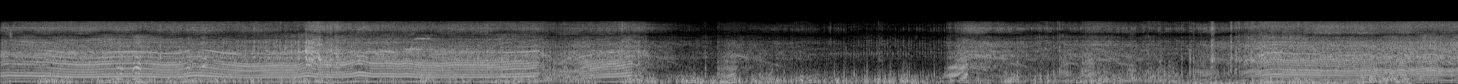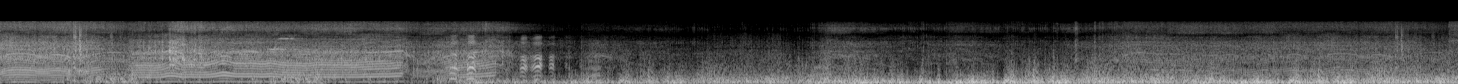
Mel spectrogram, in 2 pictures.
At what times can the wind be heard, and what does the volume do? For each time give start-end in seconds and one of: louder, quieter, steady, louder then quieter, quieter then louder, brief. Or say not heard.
0.2-29.1 louder.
